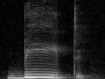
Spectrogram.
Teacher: You produce the E of beat with the front blade of your tongue raised toward your palate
